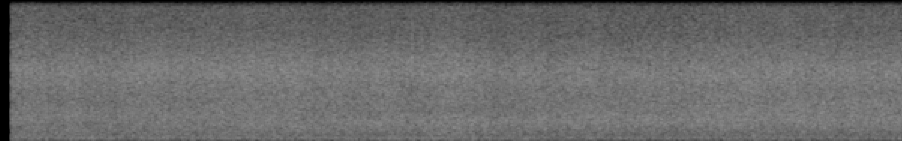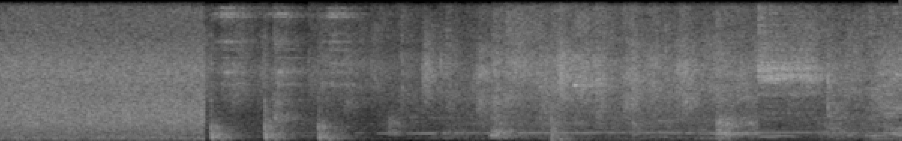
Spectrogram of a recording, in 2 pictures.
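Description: Surf breaking on a beach, a steady rushing noise, which cuts off abruptly about seven seconds in. After it, a quieter room sound with a few sharp knocks and a faint steady tone.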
